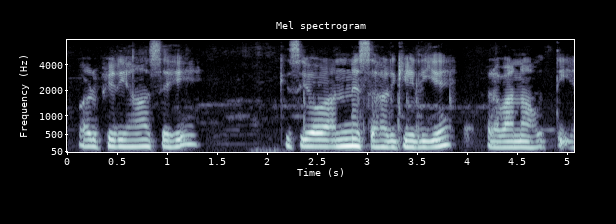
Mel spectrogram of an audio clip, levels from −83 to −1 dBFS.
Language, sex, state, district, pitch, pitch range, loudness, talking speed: Hindi, female, Bihar, Purnia, 175 Hz, 165-190 Hz, -15 LUFS, 165 wpm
